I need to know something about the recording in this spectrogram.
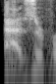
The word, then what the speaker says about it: Azeron: And then our buddies at, I think it's Azeron, if I'm pronouncing it right. Azeron. You got to say it with like the inflection though. Azeron.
